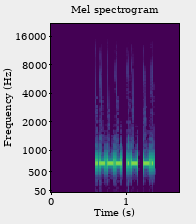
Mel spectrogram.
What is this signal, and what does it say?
Morse code, heard as a keyed tone, about 46 wpm, 700 Hz. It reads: JAN
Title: USA Common Names - Max 5 Letters - 45wpm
